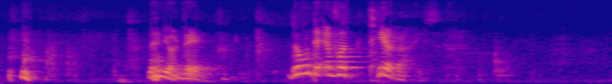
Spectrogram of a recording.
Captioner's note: laughs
